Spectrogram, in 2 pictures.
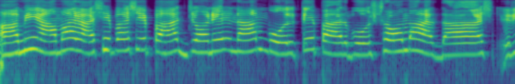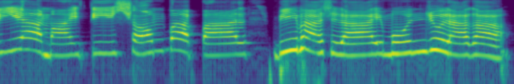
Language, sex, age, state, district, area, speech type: Bengali, female, 30-45, West Bengal, Nadia, rural, spontaneous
